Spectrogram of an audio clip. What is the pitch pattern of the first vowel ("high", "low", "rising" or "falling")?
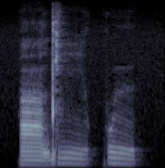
low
